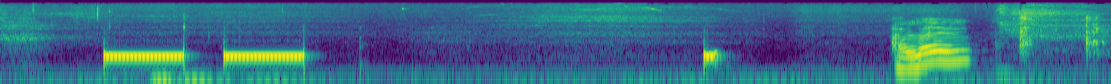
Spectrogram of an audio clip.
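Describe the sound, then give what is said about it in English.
Telephone ringing tone on an outgoing call: two steady, even beeps in a quick double burst, then a pause with faint line noise and a soft click before a voice answers. “I'm getting dialing of a number. That's what I'm getting.”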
